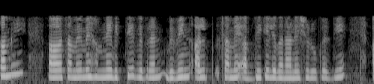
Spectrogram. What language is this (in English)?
Hindi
